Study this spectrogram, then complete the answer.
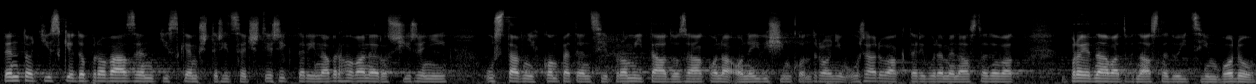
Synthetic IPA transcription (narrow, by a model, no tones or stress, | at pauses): t̪ɛnt̪o̞cɪskjɛdo̞pɾo̞vaːzɛncɪskɛmʃt̪ɪrɪt͡sɛt̪t͡ʃt̪ɪr̝ɪkt̪ɛɾiːnavr̩ɦo̞vanɛːɾo̞sʃiːr̝ɛɲiː | ʔuːst̪avɲiːxko̞mpɛt̪ɛnt͡siːpɾo̞miːt̪aːdo̞zaːko̞na̰ʔo̞̰nɛjvɪʃiːmko̞nt̪ɾo̞lɲiːmʔṵːraduakt̪ɛɾiːbudɛmɛnaːsɛovat̪ | pɾo̞jɛdnaːvat̪vnaːslɛdujiːt͡siːmbo̞du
